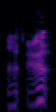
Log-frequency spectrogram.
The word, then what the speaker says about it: Ehrenreich: Because sources that are close to the project, and I mean real close, Mr. Alden Ehrenreich.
